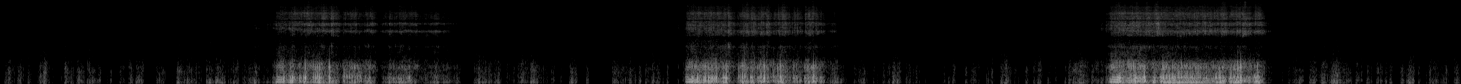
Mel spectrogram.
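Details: Adult man, a husband, snoring during an afternoon sleep: three harsh, rasping snores about four seconds apart, roughly 14 breaths a minute, with faint room noise between.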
